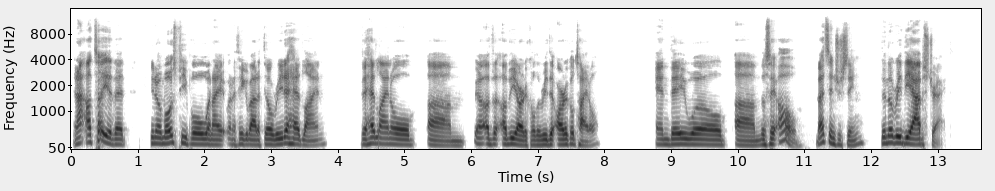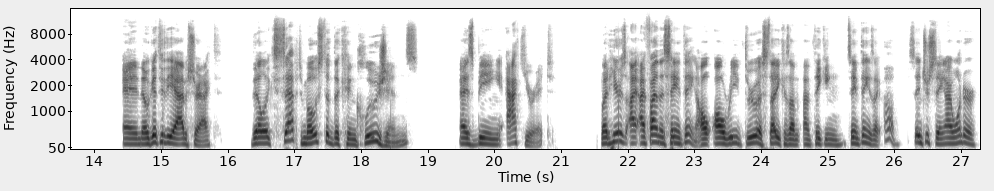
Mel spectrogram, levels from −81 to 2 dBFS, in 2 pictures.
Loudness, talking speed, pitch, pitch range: -19 LUFS, 205 wpm, 140 Hz, 130-160 Hz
